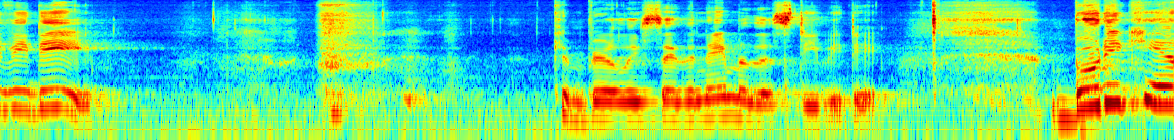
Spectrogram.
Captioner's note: giggling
